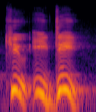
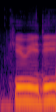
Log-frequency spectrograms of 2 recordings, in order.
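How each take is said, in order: First: It is said loudly with guttural energy. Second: It is said flatly with little energy. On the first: The speaker calls it right. "How's that? Better? ... get a little guttural there" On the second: The speaker calls it wrong. "You sound like you were lacking energy"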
